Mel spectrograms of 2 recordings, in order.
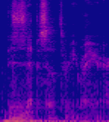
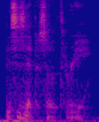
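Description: First: Hushed whisper. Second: Said in the usual way. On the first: Real, not acted. Vlogger whispering to viewers over the exciting card deck. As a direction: whisper "This is episode three right here" softly. Repeats line, then whispers it.

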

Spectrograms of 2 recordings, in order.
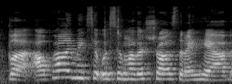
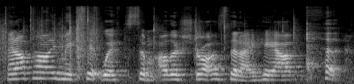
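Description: First: Said in the usual way. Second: Coughing on a mouthful of cereal; choking on cereal. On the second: Real, not acted. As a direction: speak while half choking on cereal. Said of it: "choking on my cereal".

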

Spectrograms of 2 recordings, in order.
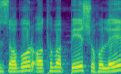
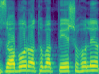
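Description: Both takes have the same delivery.

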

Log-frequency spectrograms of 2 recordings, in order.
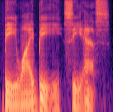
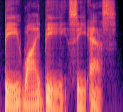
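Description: Both takes have the same delivery.

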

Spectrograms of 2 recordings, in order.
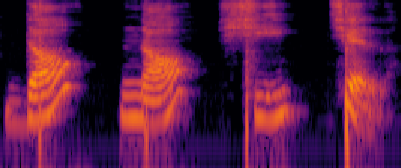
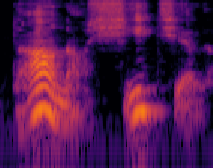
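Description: First: "Donosiciel" slowly as do, no, si, ciel; split into syllables. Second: Said in the usual way. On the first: Shown as a demonstration. Teacher clapping syllables of donosiciel, slowly split. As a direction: clap out "Donosiciel" in four separate beats. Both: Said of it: "Wyklaszczmy sylaby w tym wyrazie".

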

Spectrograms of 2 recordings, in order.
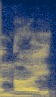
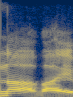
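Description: First: ਨਹਾਏ said light and soft; soft pronunciation. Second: ਨਾਵ ਆਏ said with weight; heavy pronunciation. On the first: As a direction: keep ਨਹਾਏ light, not heavy. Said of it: "ਇਹਨੂੰ ਪੋਲਾ ਬੋਲਣਾ". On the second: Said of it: "ਬੋਲਣਾ ਹੈ ਭਾਰਾ ਕਰਕੇ". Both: Shown as a demonstration.

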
